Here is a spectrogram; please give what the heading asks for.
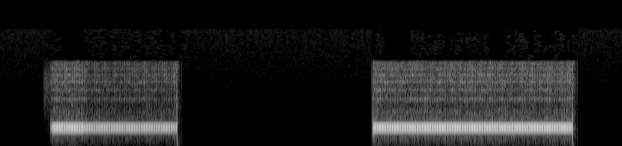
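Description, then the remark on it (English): A telephone line tone sounds twice as a call is placed to a guest of the Voice in the Wilderness Internet Radio show: a steady, buzzy mid-pitched ring of about a second, a pause of silence, then a longer ring of about two seconds. No one speaks. “Let's now call Elder Dicardo and see if he is available.”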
